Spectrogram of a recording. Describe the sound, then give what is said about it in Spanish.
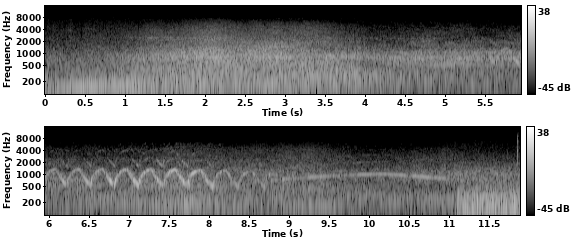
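A police car siren wails in a fast warble over steady car and road noise, then glides into one slower rising and falling wail before cutting off. “Un coche de policía aparece tras ellas.”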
